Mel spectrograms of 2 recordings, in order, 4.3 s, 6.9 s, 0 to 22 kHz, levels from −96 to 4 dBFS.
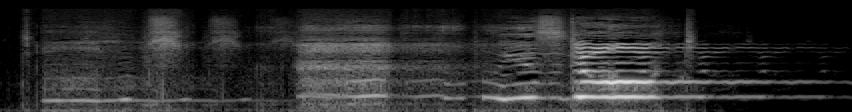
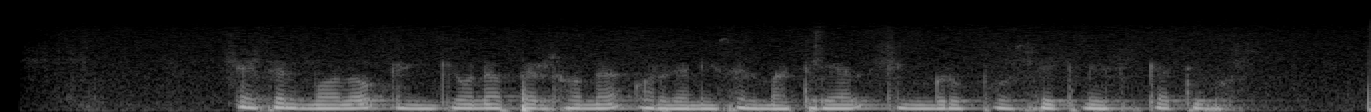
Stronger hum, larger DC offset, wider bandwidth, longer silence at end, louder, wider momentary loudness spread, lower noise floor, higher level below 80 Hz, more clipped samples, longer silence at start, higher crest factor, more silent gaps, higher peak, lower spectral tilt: neither; neither; first, 12.5 kHz vs 5.2 kHz; about the same, 0.75 s vs 0.65 s; first, -16 LUFS vs -33 LUFS; first, 28 LU vs 5 LU; second, -55 dBFS vs -66 dBFS; second, -62 dBFS vs -50 dBFS; neither; second, 0.6 s vs 1.2 s; about the same, 20 dB vs 20 dB; neither; first, -2 dBFS vs -14 dBFS; second, 0 dB/octave vs -10.5 dB/octave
